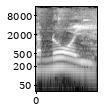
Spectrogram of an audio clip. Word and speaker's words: Neu: Neu Radio si scrive Neu, si pronuncia Noi e vuol dire nuova, nuova emittente urbana da Bologna, come detto.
